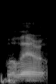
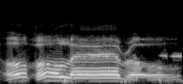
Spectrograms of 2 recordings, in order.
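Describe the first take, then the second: First: Said in the usual way. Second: "Oh, Valero" stretched very slowly, louder and higher; drawn-out Valero. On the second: Shown as a demonstration. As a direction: draw out "Oh, Valero" like tasting the word.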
